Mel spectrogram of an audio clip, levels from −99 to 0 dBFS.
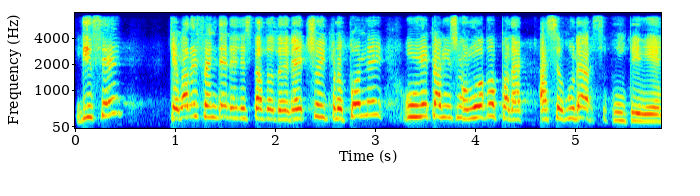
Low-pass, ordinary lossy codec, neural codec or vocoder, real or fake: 7.2 kHz; none; codec, 24 kHz, 0.9 kbps, WavTokenizer, medium music audio release; fake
